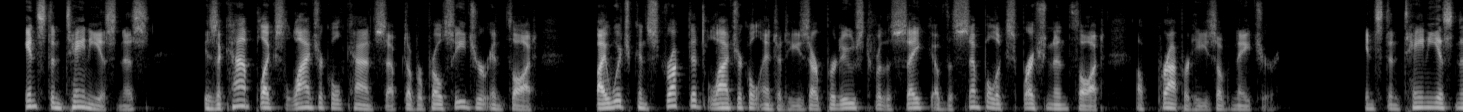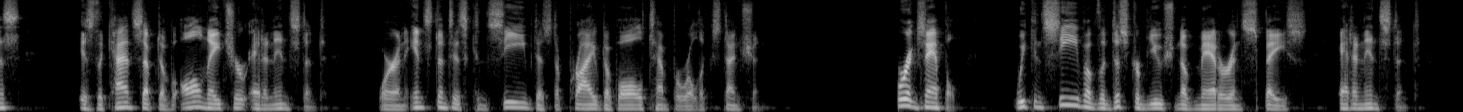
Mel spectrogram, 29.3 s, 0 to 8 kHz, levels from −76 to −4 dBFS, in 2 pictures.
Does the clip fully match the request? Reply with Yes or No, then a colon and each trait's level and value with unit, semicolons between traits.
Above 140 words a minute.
No: slow, 135 wpm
